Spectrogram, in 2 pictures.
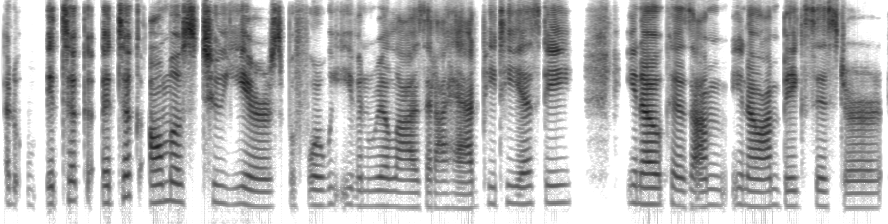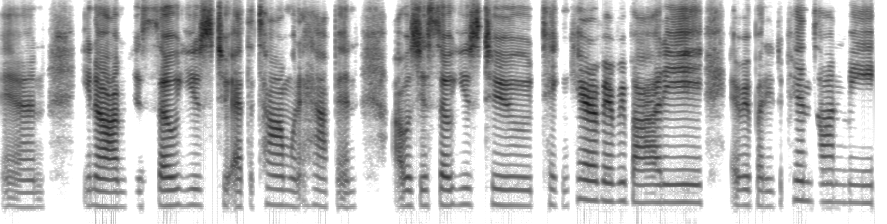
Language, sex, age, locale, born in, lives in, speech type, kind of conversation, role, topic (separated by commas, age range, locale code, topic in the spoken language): English, female, 45-49, en-US, United States, United States, conversation, advice, user, How can I express my gratitude to people who recently supported me?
